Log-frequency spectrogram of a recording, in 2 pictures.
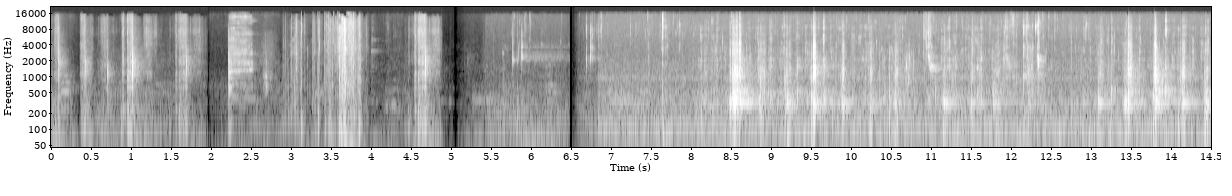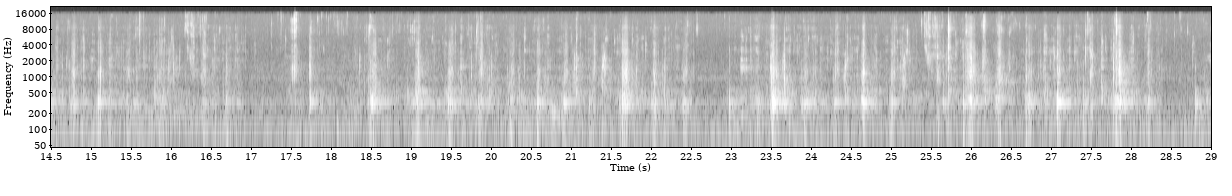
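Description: A few sharp knife taps at first, then from about seven seconds in close-miked eating of boneless chicken feet in spicy sauce: wet, sticky chewing and lip smacks with crisp crunchy clicks.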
